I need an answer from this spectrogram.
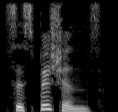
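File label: "suspicions", British English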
